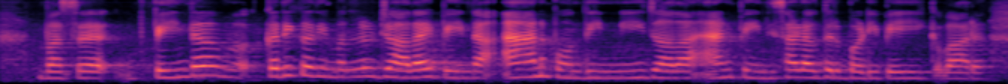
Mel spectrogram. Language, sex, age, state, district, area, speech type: Dogri, female, 18-30, Jammu and Kashmir, Kathua, rural, spontaneous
